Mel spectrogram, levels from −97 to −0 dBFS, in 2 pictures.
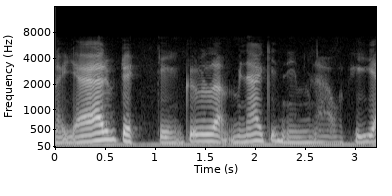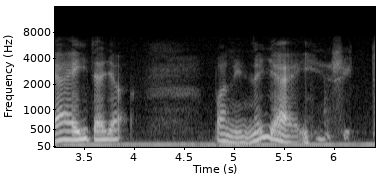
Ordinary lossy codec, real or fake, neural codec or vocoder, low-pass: none; real; none; 7.2 kHz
